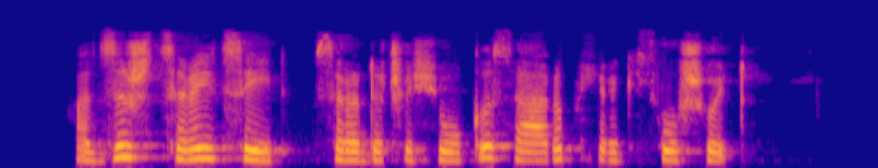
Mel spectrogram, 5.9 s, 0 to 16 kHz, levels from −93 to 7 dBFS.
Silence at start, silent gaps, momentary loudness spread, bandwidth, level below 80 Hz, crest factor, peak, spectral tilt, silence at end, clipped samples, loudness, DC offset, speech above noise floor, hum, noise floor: 0.5 s; none; 12 LU; 7.8 kHz; -62 dBFS; 16 dB; -2 dBFS; -5 dB/octave; 1 s; under 0.1%; -17 LUFS; under 0.1%; 59 dB; none; -76 dBFS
